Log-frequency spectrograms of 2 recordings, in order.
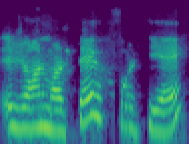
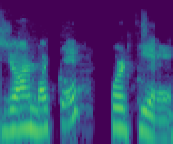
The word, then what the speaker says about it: Jean Martin Fortier: And we did a little practice of his beautiful name pronounced in the French way.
